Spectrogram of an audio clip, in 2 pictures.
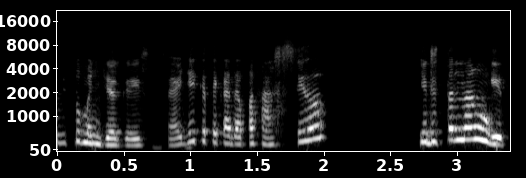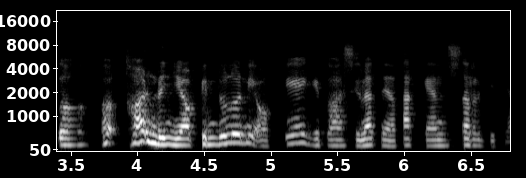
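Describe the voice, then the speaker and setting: A woman's voice: lowish voice, no room sound. A woman from Bogor, Indonesia, giving a casual spoken testimony, chatty with many fillers and hesitations.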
